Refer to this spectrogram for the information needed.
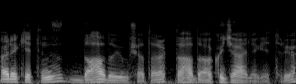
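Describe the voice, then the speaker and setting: Heard in a dry, close sound with no echo, a man with a fairly low pitch talks fairly quickly with lively intonation. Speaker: vlogger / tech reviewer. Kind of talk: vlog product review. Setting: outdoors at a seaside picnic.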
